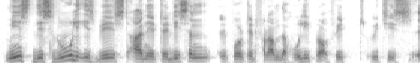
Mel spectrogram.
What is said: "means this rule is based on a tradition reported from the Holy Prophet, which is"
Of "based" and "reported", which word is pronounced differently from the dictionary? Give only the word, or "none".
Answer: none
